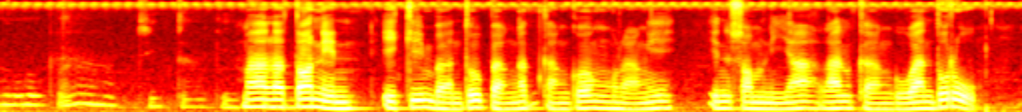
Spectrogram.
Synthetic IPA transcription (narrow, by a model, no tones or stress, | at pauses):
malət̪ɔnɪn | ikimbant̪ub̥a̤ŋət̪̚kaŋɡoŋuɾaŋiɪnsɔmnialanɡ̥a̤ŋɡuant̪uɾu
